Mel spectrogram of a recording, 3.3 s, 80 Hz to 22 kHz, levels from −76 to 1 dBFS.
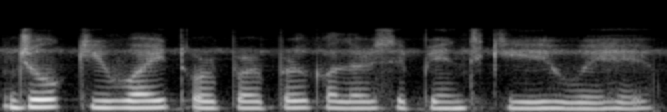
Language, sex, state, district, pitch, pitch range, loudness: Hindi, female, Arunachal Pradesh, Papum Pare, 230 Hz, 225-240 Hz, -18 LUFS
